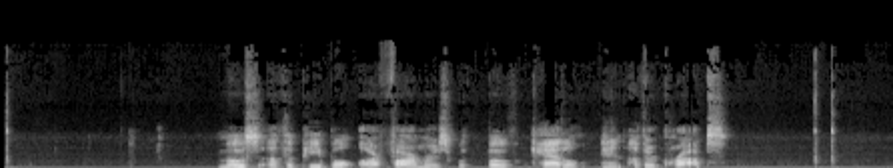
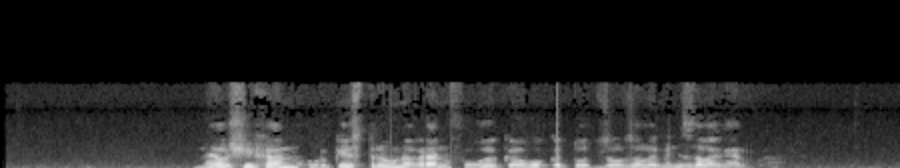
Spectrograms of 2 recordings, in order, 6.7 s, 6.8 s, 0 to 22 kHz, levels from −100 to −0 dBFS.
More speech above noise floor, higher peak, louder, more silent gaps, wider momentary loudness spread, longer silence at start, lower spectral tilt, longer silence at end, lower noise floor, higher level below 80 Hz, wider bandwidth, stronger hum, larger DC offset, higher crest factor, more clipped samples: second, 37 dB vs 41 dB; second, -6 dBFS vs -2 dBFS; second, -26 LUFS vs -21 LUFS; neither; first, 18 LU vs 9 LU; first, 1.65 s vs 1.45 s; second, -4.5 dB/octave vs -7.5 dB/octave; about the same, 1.25 s vs 1.15 s; about the same, -63 dBFS vs -62 dBFS; second, -74 dBFS vs -56 dBFS; first, 16.5 kHz vs 11.5 kHz; neither; neither; about the same, 22 dB vs 20 dB; neither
